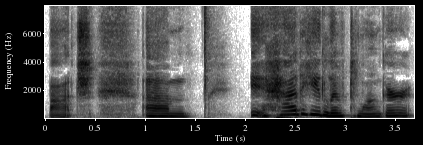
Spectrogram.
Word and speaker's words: Bach: Botch did. And it looks like Bach, but he was Welsh and it's pronounced Botch.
